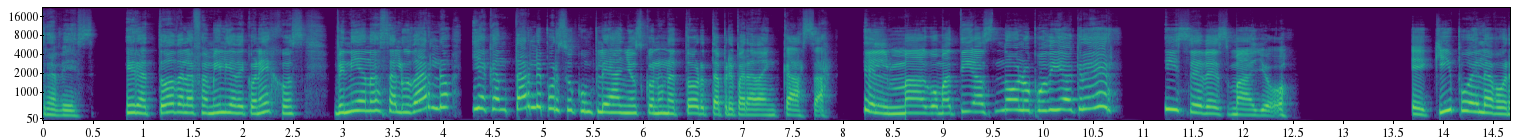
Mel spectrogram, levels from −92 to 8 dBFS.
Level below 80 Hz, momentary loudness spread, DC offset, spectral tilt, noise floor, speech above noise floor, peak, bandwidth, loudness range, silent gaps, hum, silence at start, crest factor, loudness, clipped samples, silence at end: -72 dBFS; 6 LU; under 0.1%; -4 dB/octave; -81 dBFS; 65 dB; -2 dBFS; 19 kHz; 3 LU; none; none; 0 s; 16 dB; -16 LUFS; under 0.1%; 0 s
